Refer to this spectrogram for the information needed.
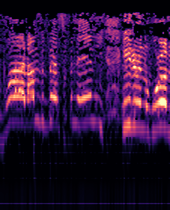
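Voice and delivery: high, loud, comically indignant protest; mock panicked disbelief. Blindfolded contestant told he is losing, mock panic. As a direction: squawk it in hammed-up alarm.

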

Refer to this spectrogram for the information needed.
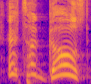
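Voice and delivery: high-pitched cry of alarm; startled high exclamation, half-acted; mock scared scream. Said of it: "and began to scream because they were afraid".

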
